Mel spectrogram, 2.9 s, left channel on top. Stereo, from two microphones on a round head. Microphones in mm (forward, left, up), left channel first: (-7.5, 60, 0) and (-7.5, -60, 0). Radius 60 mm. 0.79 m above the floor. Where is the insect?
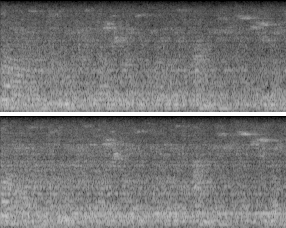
70° right (ahead or behind), 2 m.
